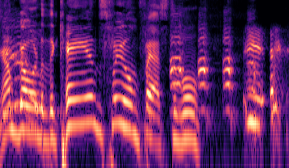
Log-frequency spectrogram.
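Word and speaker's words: Cannes: Can I ask is it con or is it the canned film festival?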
